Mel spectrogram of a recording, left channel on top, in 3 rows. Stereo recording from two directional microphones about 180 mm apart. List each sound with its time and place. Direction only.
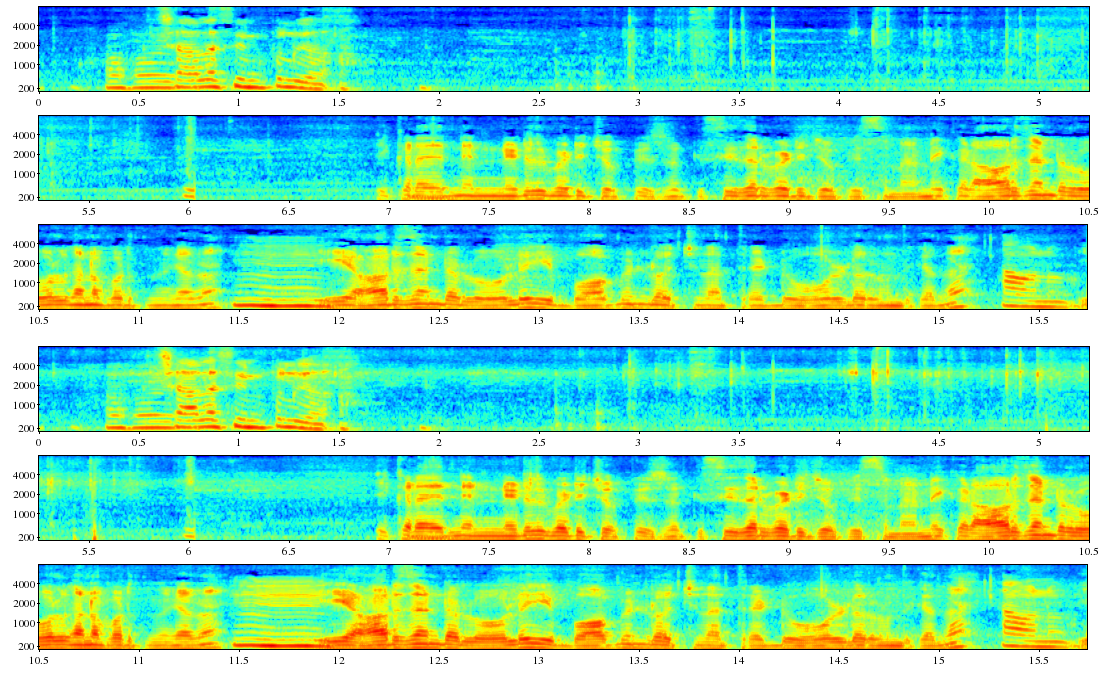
0.3 s speech: 25° left (ahead or behind)
0.7 s a woman's voice: 15° right (ahead or behind)
6.9 s speech: 45° right (ahead or behind)
11.4 s speech: 5° right (ahead or behind)
11.9 s speech: 40° right (ahead or behind)
15.2 s a woman's voice: 5° right (ahead or behind)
